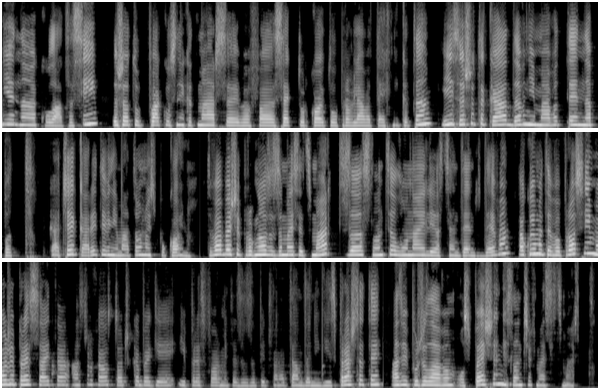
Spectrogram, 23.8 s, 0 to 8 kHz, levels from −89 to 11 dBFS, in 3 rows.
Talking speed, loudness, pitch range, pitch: 160 wpm, -16 LUFS, 205-255 Hz, 230 Hz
